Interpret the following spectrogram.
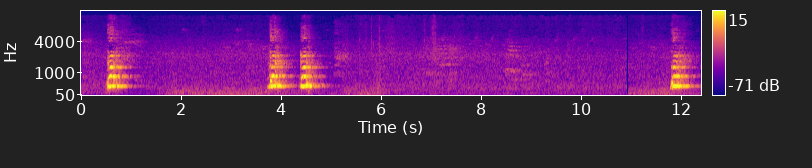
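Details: Bullmastiff dog barking, recorded at 96kHz 24 bit: four deep, harmonic single barks, one alone, then a close pair, then a long pause before the last, with quiet room noise between.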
